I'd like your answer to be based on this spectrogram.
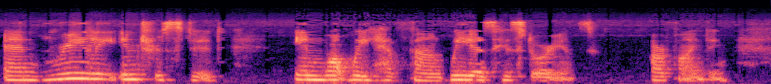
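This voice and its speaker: A somewhat breathy woman with an Australian accent, medium pitch and ordinary pitch variation. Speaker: historian. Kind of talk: panel discussion.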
